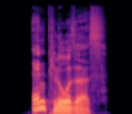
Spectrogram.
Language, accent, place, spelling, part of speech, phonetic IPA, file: German, Germany, Berlin, endloses, adjective, [ˈɛntˌloːzəs], De-endloses.ogg
- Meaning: strong/mixed nominative/accusative neuter singular of endlos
